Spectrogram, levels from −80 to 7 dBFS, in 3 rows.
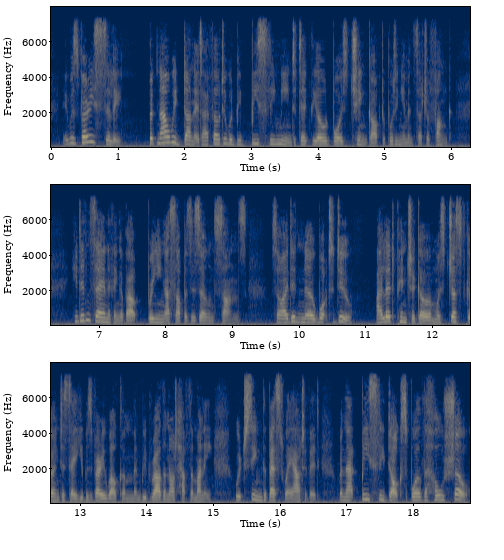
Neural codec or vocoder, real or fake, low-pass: codec, 16 kHz in and 24 kHz out, 1 kbps, XY-Tokenizer; fake; 7.2 kHz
